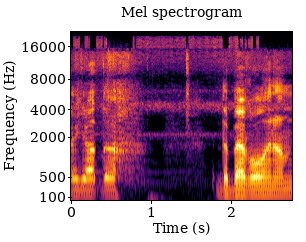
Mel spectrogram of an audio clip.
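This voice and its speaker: A man talks at a medium pitch and a moderate pace. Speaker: farmer restoring an old tractor. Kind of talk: casual workshop video tutorial. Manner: loud; casual, filler-heavy.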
